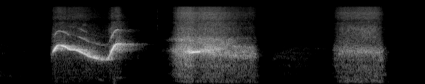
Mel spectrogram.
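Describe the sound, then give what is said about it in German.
People try to whistle together: a brief wavering whistle rises and falls, then two short breathy bursts of air follow, like attempts at whistling that come out as hissy blowing. No talking. “Wollen wir mal schön pfeifen zum Abschluss?”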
